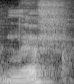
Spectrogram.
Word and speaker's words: Knuth: Dessa semana, saiu na revista Quanta Magazine, uma foto do Donald Knuth, ou Donald K. Knuth. Aqui no Ceará a gente chama de Knut mesmo, pronúncia mais fácil.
